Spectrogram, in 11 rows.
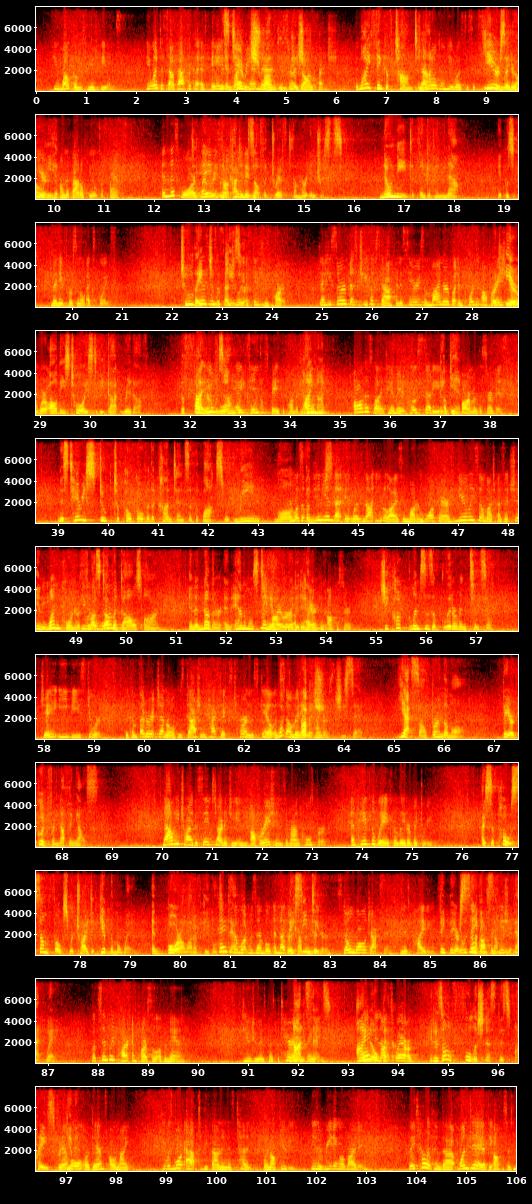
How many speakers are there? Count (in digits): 2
